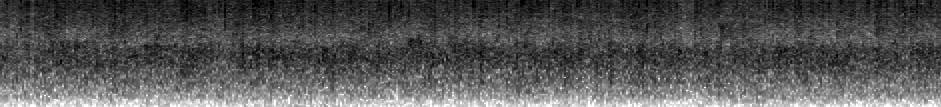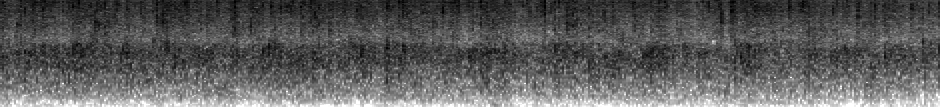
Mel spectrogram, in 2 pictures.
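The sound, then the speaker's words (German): Sustained applause from an audience for mayor Fritz Fledel, a dense, steady wash of many hands clapping at an even loudness for several seconds, with no voices standing out. “Also, jetzt wissen wir viel über die Gall und jetzt kriegst du einen Applaus, Bürgermeister Fritz Fledel.”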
